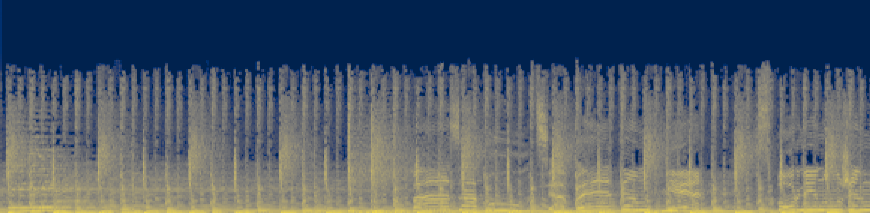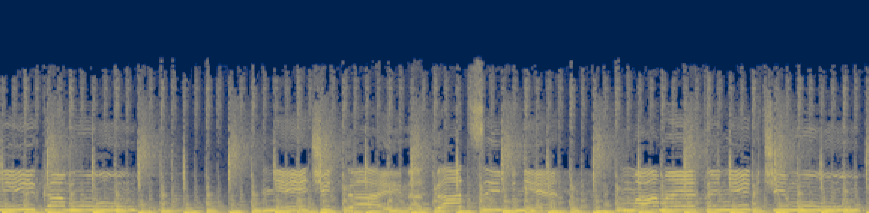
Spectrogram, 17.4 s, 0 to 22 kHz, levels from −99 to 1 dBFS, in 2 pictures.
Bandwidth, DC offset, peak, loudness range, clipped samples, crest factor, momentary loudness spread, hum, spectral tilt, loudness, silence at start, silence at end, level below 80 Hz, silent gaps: 16 kHz; under 0.1%; 0 dBFS; 2 LU; under 0.1%; 14 dB; 4 LU; none; -5 dB/octave; -16 LUFS; 0 s; 0 s; -24 dBFS; none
